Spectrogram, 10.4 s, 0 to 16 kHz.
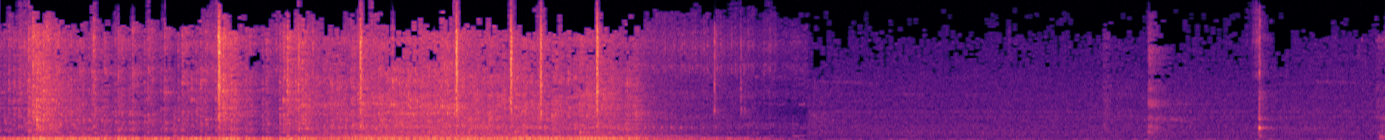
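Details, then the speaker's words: Classic Alfa Romeo with rebuilt Weber 40 DCOE 2 carburettors, new intake manifold gasket seals just fitted: uneven, lumpy running with irregular popping for about five seconds before dying away, keeps losing speed; rough running before tightening the plate and adjusting idle mixture. "like poop they sound like poop keep losing"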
